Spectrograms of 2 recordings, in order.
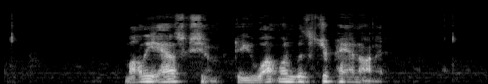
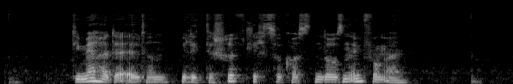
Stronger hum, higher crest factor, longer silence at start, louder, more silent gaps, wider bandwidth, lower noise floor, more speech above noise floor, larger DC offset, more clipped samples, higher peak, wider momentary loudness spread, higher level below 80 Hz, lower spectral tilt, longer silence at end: neither; about the same, 20 dB vs 20 dB; first, 1.25 s vs 0.15 s; first, -18 LUFS vs -26 LUFS; neither; about the same, 11.5 kHz vs 11.5 kHz; about the same, -63 dBFS vs -63 dBFS; first, 45 dB vs 38 dB; neither; neither; first, 0 dBFS vs -8 dBFS; first, 12 LU vs 9 LU; about the same, -52 dBFS vs -56 dBFS; about the same, -5.5 dB/octave vs -6.5 dB/octave; first, 1.05 s vs 0.35 s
